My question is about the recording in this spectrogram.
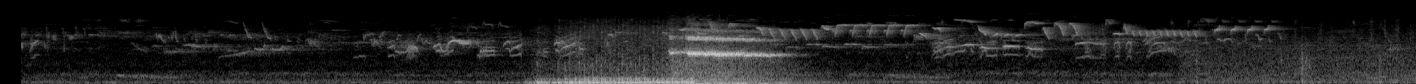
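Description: Small birds chirping and singing in quick, repeated phrases. In the middle a louder low rumble swells for a few seconds, with a held high tone for about a second at its peak.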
